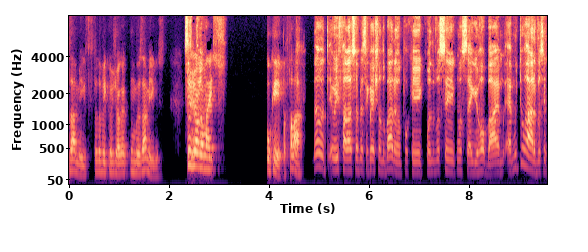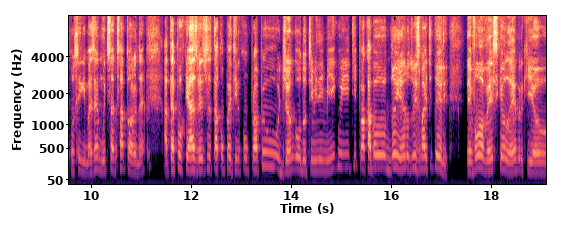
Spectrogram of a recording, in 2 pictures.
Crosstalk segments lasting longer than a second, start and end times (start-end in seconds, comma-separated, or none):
none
